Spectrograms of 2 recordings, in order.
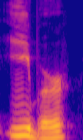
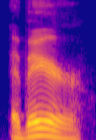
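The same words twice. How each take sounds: First: The name is said with an English pronunciation. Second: The name is said with a Hebrew pronunciation. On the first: "We say Eber" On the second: "Eber is more how you'd say it in Hebrew"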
